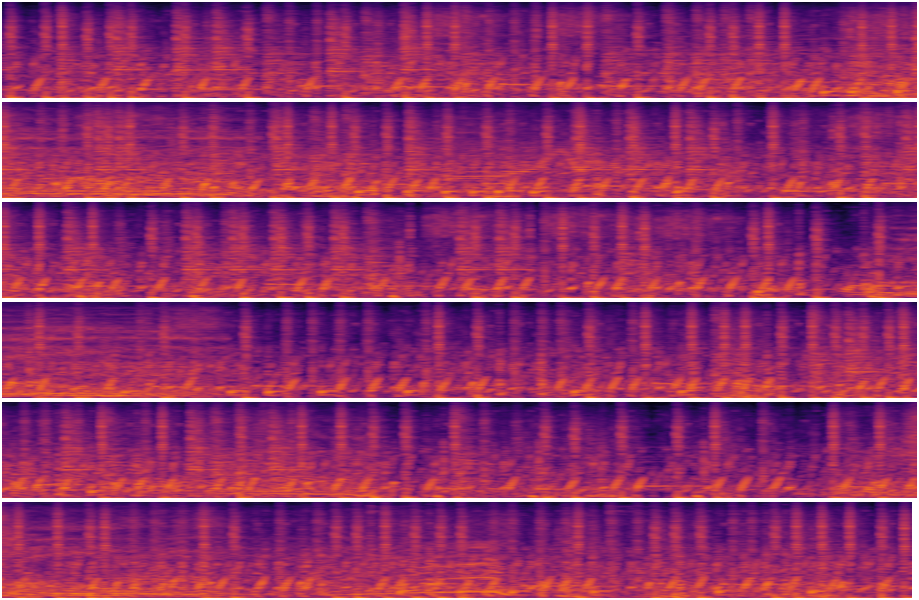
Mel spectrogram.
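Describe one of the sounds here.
Cartoon plants fire rapid, popping shots without pause.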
